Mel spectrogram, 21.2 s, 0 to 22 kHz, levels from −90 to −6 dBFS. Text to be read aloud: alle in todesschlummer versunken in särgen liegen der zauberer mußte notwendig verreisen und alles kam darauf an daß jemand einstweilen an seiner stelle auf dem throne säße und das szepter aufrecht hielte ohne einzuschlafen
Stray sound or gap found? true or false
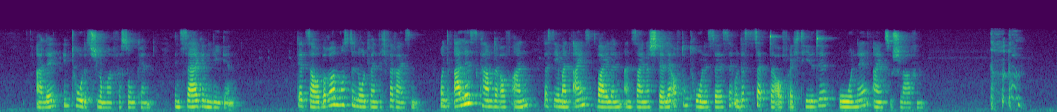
true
